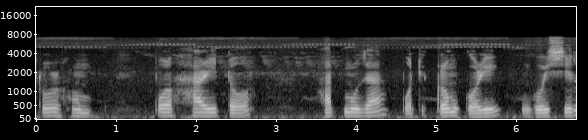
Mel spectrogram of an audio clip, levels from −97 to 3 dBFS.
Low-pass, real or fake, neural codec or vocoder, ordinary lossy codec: 7.2 kHz; real; none; none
